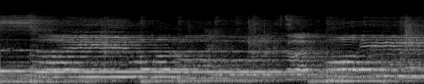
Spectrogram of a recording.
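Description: A woman singing a gospel song with long held notes over sustained electronic keyboard chords.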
